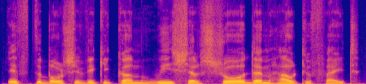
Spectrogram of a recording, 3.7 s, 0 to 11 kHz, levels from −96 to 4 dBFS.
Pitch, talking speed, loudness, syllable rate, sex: 120 Hz, 180 wpm, -16 LUFS, 4.1 syllables/s, male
